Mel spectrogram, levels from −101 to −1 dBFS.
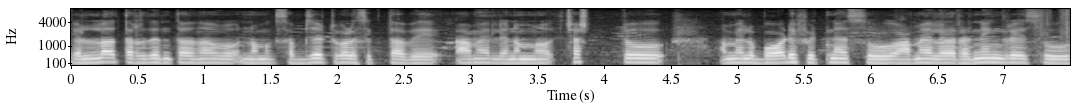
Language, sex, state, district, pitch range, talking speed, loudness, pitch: Kannada, male, Karnataka, Dharwad, 140-155 Hz, 135 wpm, -17 LUFS, 150 Hz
